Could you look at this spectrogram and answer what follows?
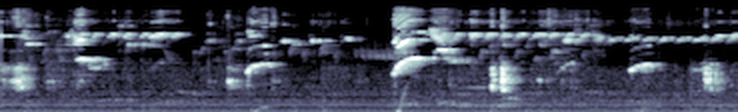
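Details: Male Gloster canary singing near a female: rapid high trills, sustained whistled notes and rising chirps strung into a long varied phrase.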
